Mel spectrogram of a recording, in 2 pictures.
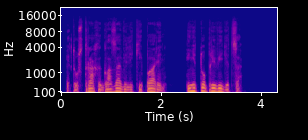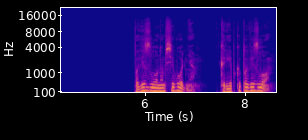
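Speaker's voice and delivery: usual speaking voice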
